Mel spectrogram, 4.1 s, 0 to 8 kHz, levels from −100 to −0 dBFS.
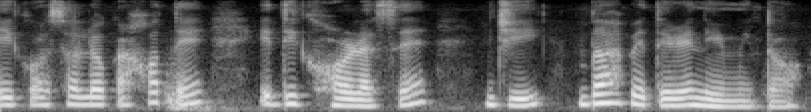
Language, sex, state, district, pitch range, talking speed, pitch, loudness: Assamese, female, Assam, Kamrup Metropolitan, 180-225 Hz, 105 wpm, 200 Hz, -16 LUFS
